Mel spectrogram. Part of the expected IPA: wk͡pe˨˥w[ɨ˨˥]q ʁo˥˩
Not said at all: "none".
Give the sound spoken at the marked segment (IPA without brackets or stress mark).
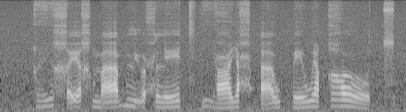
i˨˥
